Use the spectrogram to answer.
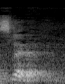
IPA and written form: slɪp (slip)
